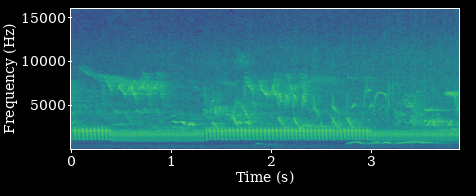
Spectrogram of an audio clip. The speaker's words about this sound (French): On entend un engoulevent aussi, ce ronronnement bizarre sur deux tons, monotone. C'est un oiseau un peu mystérieux, l'engoulevent, nocturne et grand migrateur.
